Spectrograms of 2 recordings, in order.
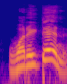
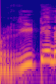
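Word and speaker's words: written: एन क्या पढ़ेंगे इसको वर रिटेन नहीं इसको रिटेन पढ़ा जाता है डब्ल्यू जो है ना यहां पे साइलेंट रहता है क्या है साइलेंट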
